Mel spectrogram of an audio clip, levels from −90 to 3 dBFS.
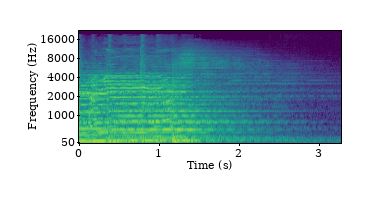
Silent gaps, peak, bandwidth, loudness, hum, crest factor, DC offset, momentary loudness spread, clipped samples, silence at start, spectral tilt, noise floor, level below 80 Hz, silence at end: none; 0 dBFS; 18.5 kHz; -12 LUFS; none; 14 dB; under 0.1%; 20 LU; under 0.1%; 0 s; -4.5 dB/octave; -45 dBFS; -24 dBFS; 0.9 s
